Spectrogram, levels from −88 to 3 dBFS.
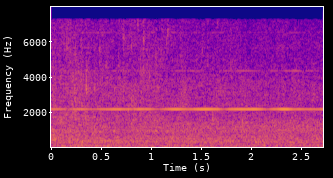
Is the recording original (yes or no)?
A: yes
